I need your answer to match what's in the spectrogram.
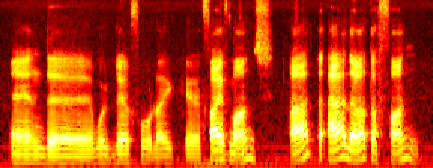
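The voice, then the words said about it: Italian-accented English. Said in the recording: “sometimes people tell me that I have an Italian accent.”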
